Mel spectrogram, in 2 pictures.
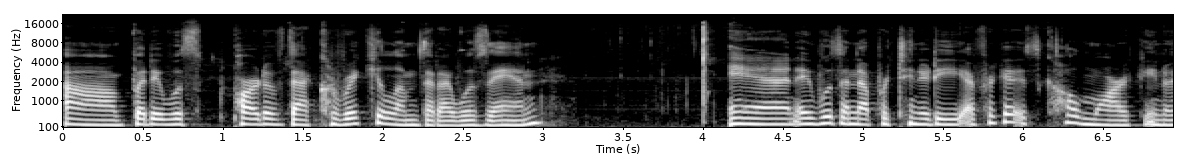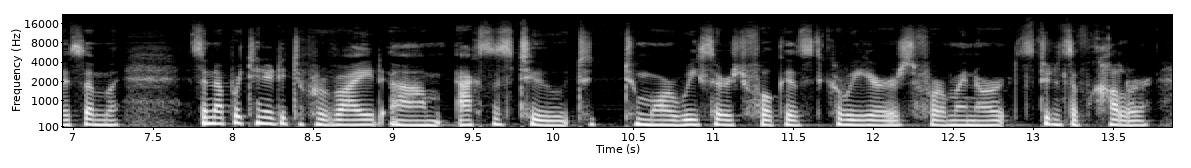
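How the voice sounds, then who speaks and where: A woman's voice: on the low side, a little mellow. Hesitant, thoughtful woman guest. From Mexico. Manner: thoughtful, hesitant, many fillers and restarts. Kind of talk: public-access TV interview.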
